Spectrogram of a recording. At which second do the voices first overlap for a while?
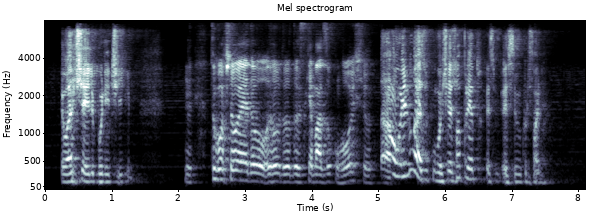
none

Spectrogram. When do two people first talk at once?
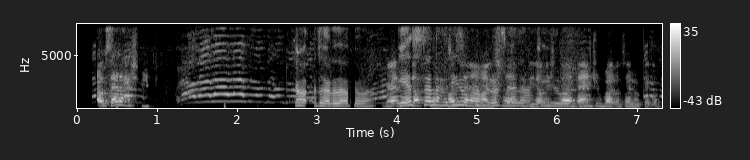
3.8 s

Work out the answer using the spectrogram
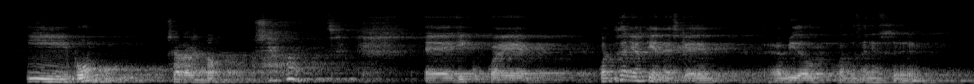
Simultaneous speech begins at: none

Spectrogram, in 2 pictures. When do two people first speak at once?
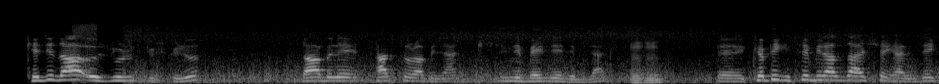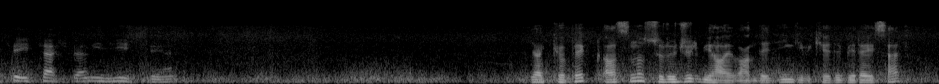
none

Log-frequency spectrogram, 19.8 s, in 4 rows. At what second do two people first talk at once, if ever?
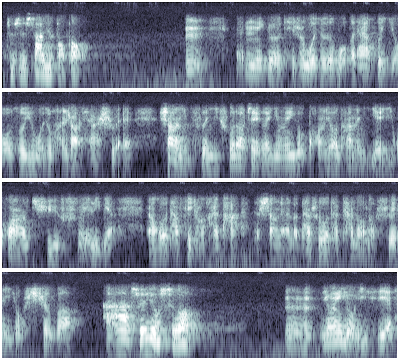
none

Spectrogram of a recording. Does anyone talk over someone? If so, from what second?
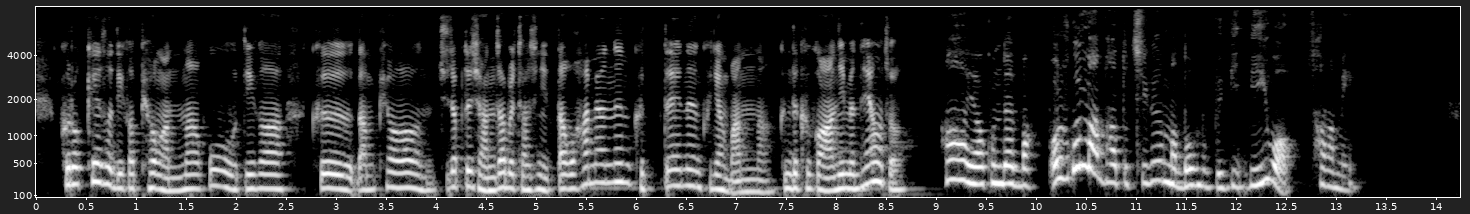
none

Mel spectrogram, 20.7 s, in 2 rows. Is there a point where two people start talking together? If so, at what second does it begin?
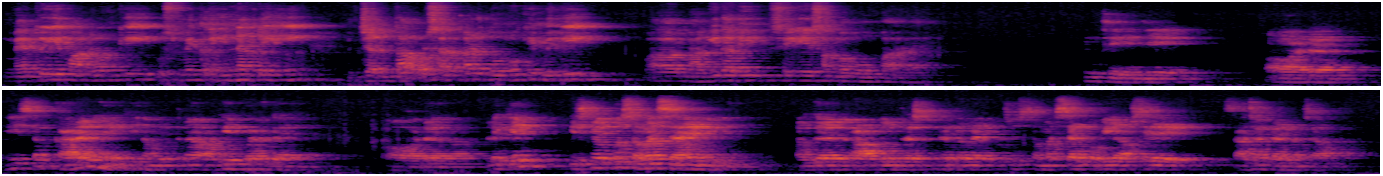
none

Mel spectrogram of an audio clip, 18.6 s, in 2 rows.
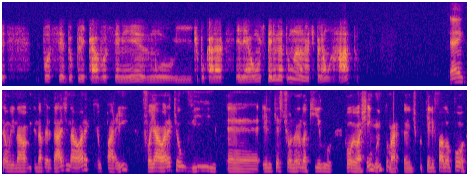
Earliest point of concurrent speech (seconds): none

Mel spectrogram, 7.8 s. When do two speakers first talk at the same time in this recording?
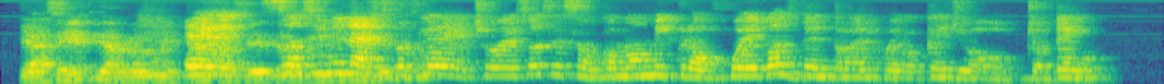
1.2 s

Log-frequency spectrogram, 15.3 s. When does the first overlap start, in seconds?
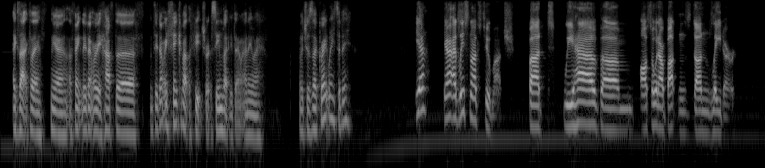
none

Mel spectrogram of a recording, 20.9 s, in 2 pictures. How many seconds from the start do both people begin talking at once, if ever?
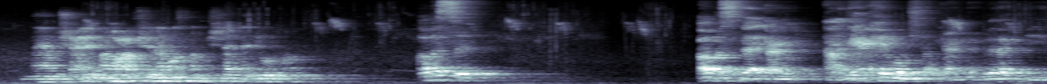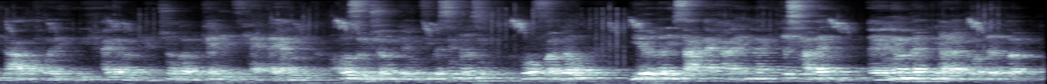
none

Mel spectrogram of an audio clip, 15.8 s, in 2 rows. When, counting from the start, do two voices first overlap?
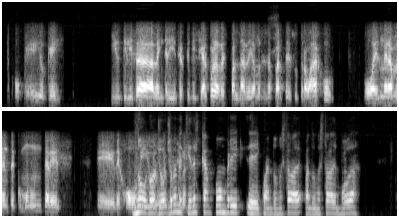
10.5 s

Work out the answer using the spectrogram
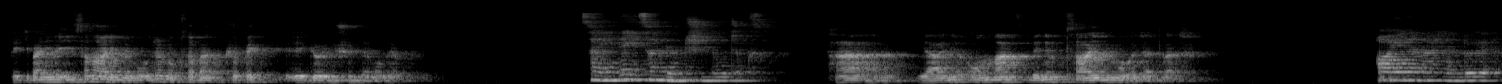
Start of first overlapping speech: none

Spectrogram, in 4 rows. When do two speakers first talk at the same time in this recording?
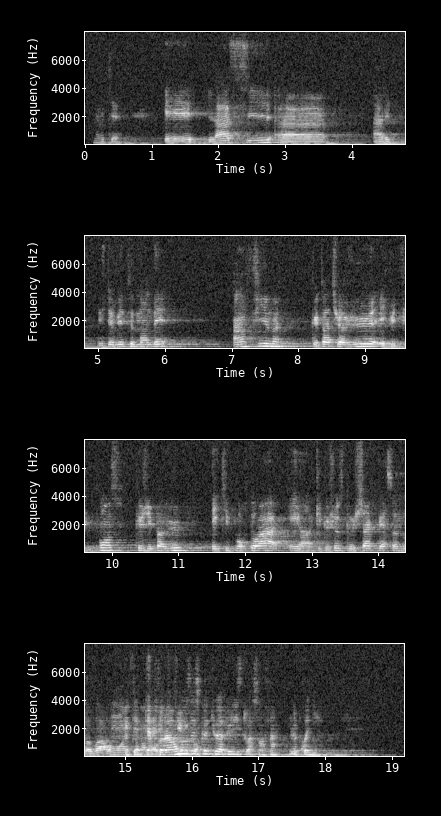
15.0 s

